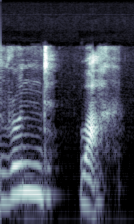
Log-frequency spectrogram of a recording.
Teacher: retroflex because it is followed by a dental dah and so it just remains a dental n in front of the dental da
